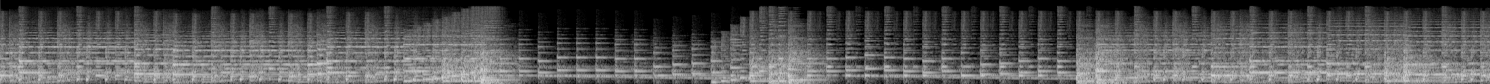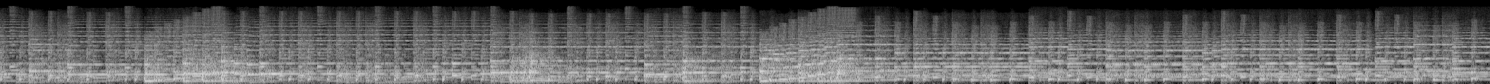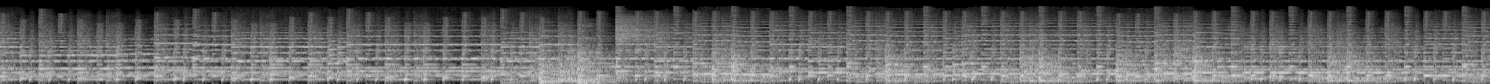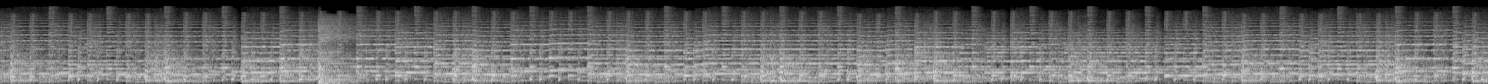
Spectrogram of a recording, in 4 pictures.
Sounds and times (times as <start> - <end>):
Music: 0.0 - 59.5.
